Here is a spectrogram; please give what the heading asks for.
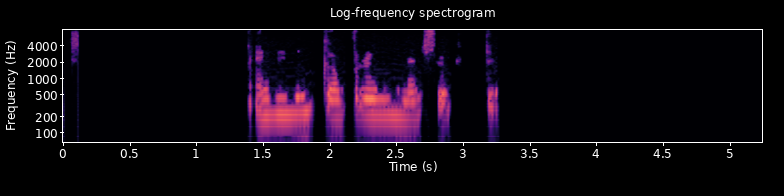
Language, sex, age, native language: Icelandic, male, 10, Icelandic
